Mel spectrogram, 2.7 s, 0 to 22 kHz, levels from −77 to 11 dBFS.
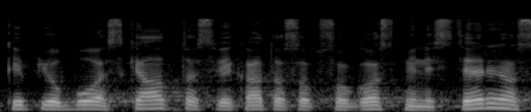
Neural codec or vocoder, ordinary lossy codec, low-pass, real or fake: none; MP3, 96 kbps; 10.8 kHz; real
